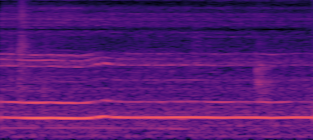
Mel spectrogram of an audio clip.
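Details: Normal sustained vowel phonation: a person takes a deep breath and sustains "ee" while a high-resolution scope views the vibrating vocal cords.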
